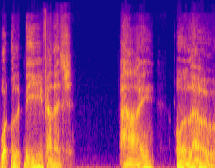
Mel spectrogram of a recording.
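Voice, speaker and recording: In a put-on character voice, a man speaks very slowly with a raspy, fairly low pitch. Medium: actual play. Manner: smug, taunting.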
